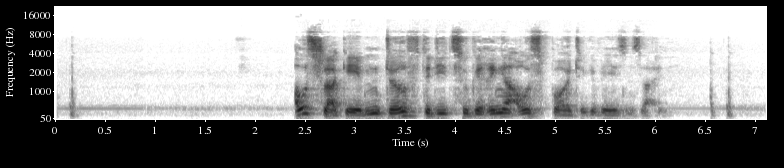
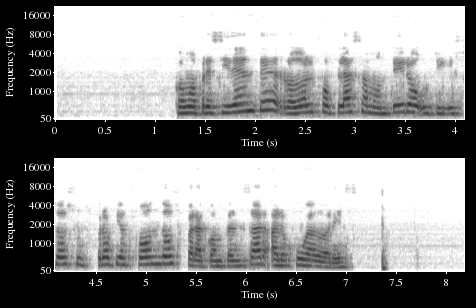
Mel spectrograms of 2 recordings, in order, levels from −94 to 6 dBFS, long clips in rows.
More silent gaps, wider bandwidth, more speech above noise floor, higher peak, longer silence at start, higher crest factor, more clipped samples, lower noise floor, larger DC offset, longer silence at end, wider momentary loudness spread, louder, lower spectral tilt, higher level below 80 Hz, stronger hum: neither; first, 9.4 kHz vs 8 kHz; about the same, 50 dB vs 48 dB; first, -2 dBFS vs -8 dBFS; second, 0.15 s vs 1.2 s; about the same, 18 dB vs 16 dB; neither; second, -66 dBFS vs -71 dBFS; neither; second, 0.35 s vs 0.75 s; first, 11 LU vs 7 LU; first, -16 LUFS vs -24 LUFS; second, -3.5 dB/octave vs -7.5 dB/octave; first, -60 dBFS vs -74 dBFS; neither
